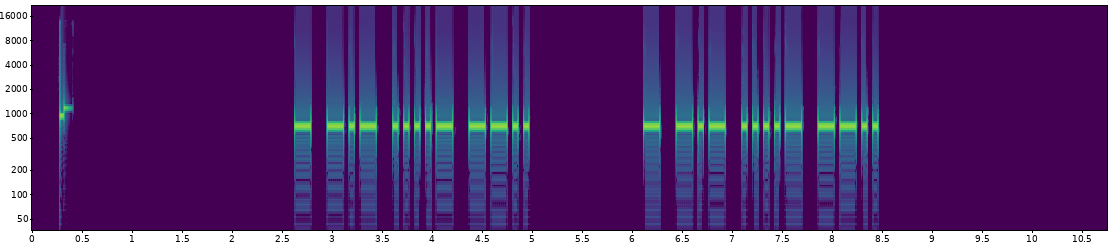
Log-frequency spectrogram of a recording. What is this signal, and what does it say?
Morse code, heard as a keyed tone, about 22 wpm, 700 Hz. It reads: TK4Z TK4Z
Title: DXCC-100 Call Signs - 4 Characters - Repeated 2x - 22wpm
